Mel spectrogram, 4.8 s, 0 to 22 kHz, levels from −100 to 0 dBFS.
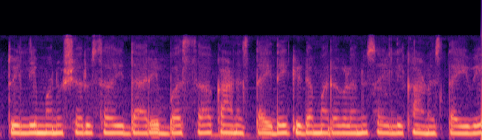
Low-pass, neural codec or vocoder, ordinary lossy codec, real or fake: none; none; none; real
